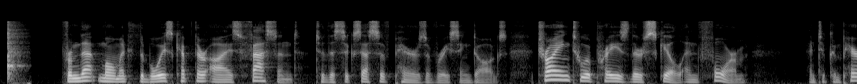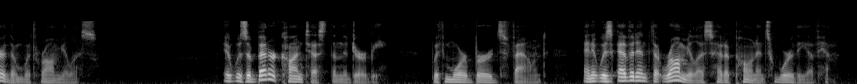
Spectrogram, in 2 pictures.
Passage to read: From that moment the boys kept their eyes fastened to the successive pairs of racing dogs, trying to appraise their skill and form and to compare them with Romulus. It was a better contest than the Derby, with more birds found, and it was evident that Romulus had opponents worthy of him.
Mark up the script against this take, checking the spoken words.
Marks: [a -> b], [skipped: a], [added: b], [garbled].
From that moment the boys kept their eyes fastened to the successive pairs of racing dogs, trying to appraise their skill and form and to compare them with Romulus. It was a better contest than the Derby, with more birds found, and it was evident that Romulus had opponents worthy of him.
